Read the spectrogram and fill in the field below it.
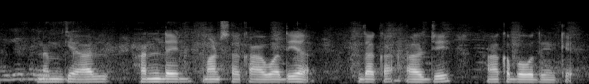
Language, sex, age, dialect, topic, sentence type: Kannada, male, 18-24, Northeastern, banking, question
